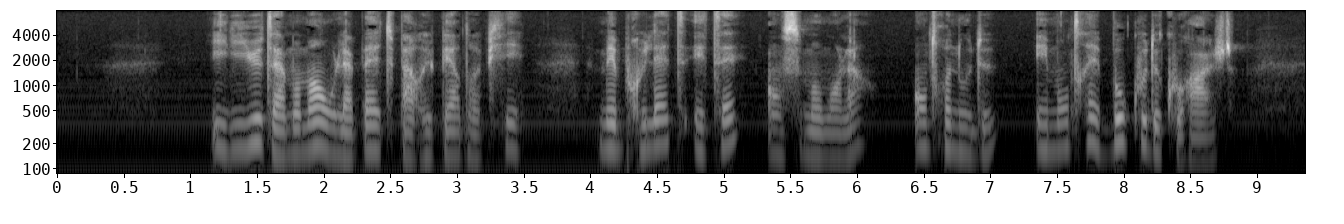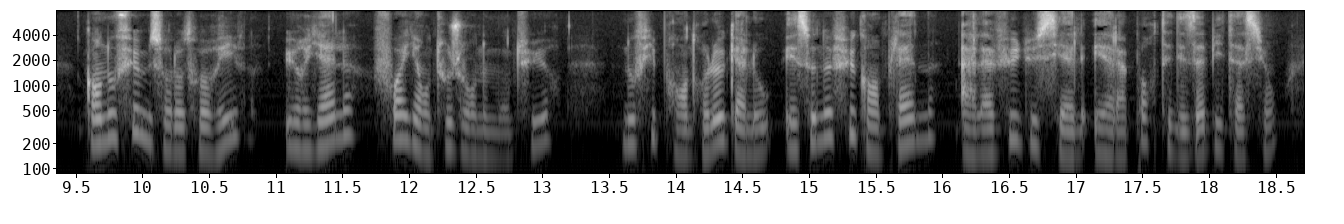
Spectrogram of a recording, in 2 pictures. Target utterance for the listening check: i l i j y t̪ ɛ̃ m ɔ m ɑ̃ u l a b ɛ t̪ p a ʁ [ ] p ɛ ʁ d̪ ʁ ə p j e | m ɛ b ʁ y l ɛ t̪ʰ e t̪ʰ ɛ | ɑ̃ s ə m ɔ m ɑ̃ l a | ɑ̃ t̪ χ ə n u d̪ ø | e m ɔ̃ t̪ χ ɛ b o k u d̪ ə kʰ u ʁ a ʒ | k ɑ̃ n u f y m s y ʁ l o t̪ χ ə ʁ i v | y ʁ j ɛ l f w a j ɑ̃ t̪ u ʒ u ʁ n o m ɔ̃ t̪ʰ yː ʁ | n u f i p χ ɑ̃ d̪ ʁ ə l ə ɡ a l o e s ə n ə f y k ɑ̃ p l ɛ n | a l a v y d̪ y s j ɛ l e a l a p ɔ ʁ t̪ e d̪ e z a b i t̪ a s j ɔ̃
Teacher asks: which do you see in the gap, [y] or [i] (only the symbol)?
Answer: y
